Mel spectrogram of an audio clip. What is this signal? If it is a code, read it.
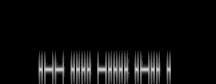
Morse code, heard as a keyed tone, about 44 wpm, 700 Hz. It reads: WH6LE
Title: NA SOTA Chaser Callsigns 45wpm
